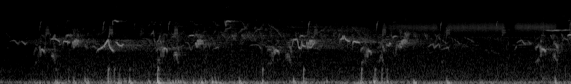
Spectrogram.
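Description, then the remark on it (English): A clay-colored sparrow's flat, insect-like buzzes sound amid a busy chorus of other chirping birds, over steady low knocking and rumbling noise, recorded at Dinosaur. No one speaks. “Oh, clay-colored sparrow.”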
